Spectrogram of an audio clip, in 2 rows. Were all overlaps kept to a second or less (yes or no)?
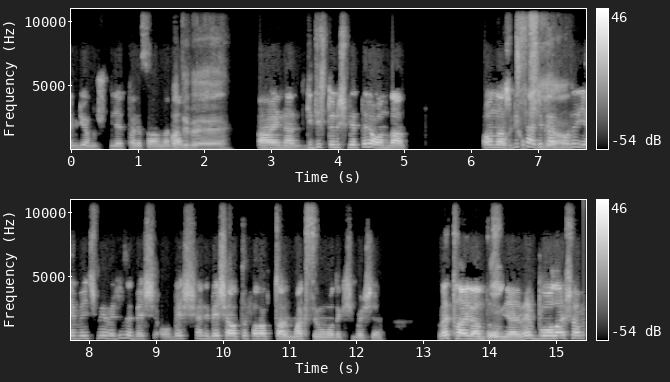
no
